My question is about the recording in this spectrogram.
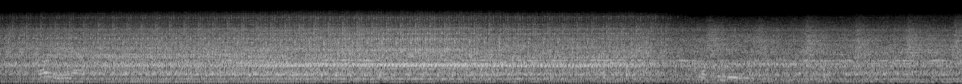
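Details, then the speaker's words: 2011 BMW X5 3.0 N55 twin-turbo, 80,000 miles, on first start after a seized engine was freed: steady, even, smooth idle with no knock or tick, no fault codes and normal temperature. "i can't believe it's running no way and it sounds good too dude it sounds good i think it sounds good"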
